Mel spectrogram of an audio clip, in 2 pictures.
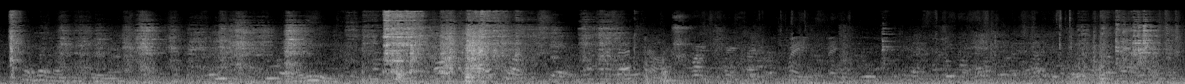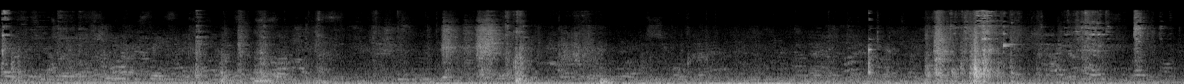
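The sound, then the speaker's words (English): A busy diner kitchen on Manhattan Avenue in Greenpoint: dishes and cutlery clink and clatter almost constantly, with sharp bright rattles and scrapes over a low background hum and indistinct voices. “A kitchen in a restaurant.”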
